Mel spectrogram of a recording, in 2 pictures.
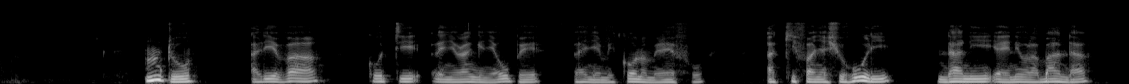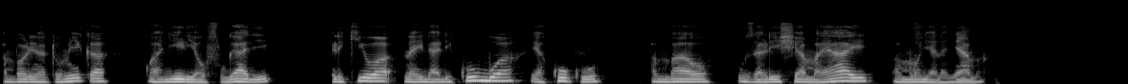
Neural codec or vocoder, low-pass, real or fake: none; 7.2 kHz; real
